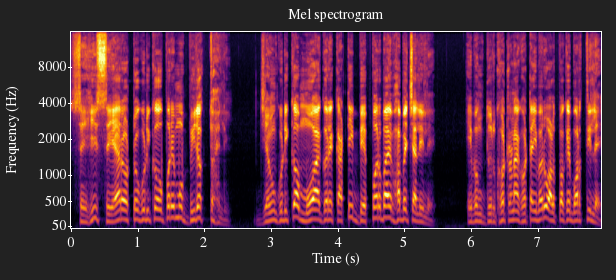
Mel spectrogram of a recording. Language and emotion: Odia, angry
